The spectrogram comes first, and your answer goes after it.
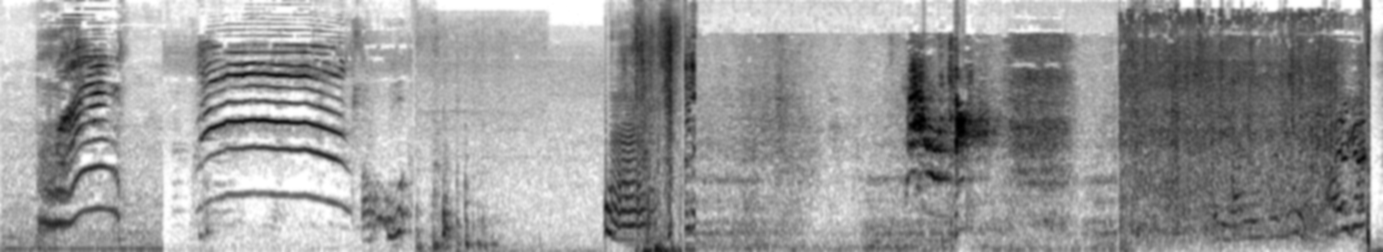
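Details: Kitten meowing and crying indoors: two clear harmonic meows at the start, the second long and steady, followed by scuffling, a loud burst, broadband rustling and other noises through the rest.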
